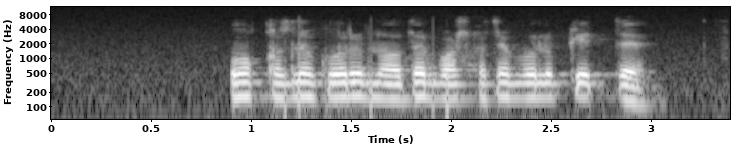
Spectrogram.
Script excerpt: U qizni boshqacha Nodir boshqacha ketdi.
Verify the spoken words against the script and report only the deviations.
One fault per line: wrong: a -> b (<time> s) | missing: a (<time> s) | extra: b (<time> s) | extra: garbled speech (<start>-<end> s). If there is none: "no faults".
wrong: boshqacha -> ko‘rib (1.4 s)
extra: bo‘lib (2.4 s)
